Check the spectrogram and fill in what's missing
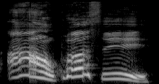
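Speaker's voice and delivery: slow, high wail; pained complaint. A narrator's reading. Bash hurt by Percy, pained complaint. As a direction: whine it out in pain.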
